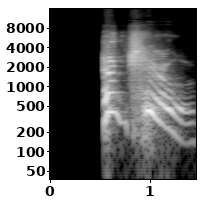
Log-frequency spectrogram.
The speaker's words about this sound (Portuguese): Aí espirrou rapé, aí usou rapé, né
